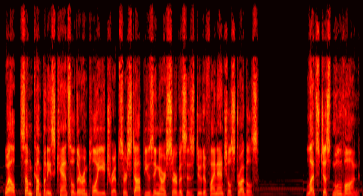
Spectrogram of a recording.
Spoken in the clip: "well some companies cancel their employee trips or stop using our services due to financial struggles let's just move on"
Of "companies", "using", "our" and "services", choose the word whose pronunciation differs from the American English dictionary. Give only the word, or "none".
none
